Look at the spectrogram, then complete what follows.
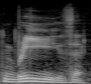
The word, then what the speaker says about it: breathe: crowded we couldn't breathe with the e at the end it is a verb pronounced breathe without the e it is a noun pronounced breath okay so the theater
